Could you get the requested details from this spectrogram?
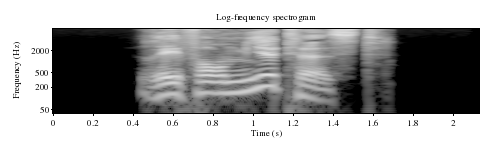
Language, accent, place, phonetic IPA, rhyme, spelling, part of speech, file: German, Germany, Berlin, [ʁefɔʁˈmiːɐ̯təst], -iːɐ̯təst, reformiertest, verb, De-reformiertest.ogg
- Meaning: inflection of reformieren: 1. second-person singular preterite 2. second-person singular subjunctive II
